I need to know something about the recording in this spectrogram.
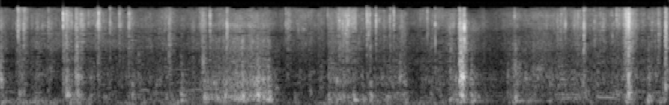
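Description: Freshly harvested catla fish being handled and dropped into plastic fish crates: irregular wet slaps and hard knocks against the plastic, the sharpest about three seconds in.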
